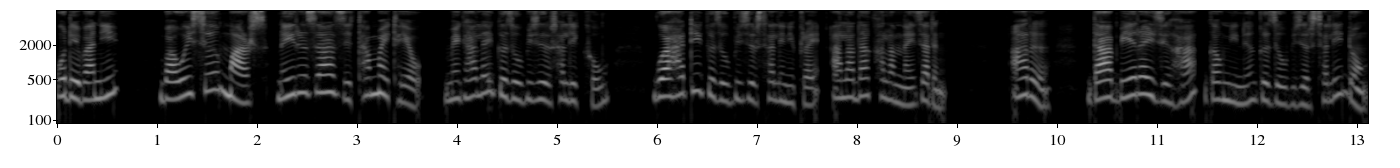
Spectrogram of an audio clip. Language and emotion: Bodo, neutral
